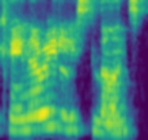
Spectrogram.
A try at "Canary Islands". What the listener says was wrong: Canary Island, there is no S, yes, guys, from the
